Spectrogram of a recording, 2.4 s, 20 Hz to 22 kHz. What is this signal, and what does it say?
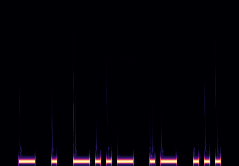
Morse code, heard as a keyed tone, about 22 wpm, 700 Hz. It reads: TEXAS
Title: Pangram Challenge v2 - 22wpm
